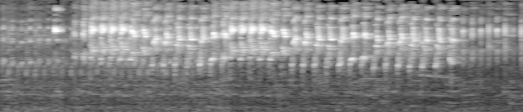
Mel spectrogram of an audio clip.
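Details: Caged lovebird after treatment by a bird handler in Pucakwangi, Pati, singing a long continuous chattering stream of rapid high twittering notes, pulsing about four times a second without a break.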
